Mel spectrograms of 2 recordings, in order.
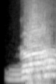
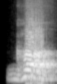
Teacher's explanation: ग में कम वायु निकलती है जबक घ में अधिक वायु निकलती है अंग इसम भी कम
